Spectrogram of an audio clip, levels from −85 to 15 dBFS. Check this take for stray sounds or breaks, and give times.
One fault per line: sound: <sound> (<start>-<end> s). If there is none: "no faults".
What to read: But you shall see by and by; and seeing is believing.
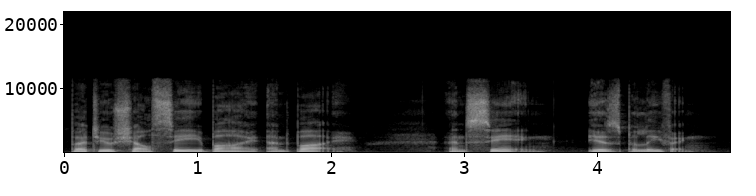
no faults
